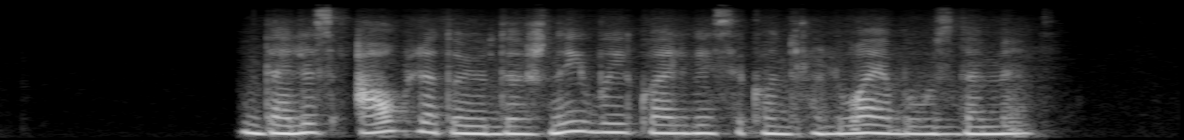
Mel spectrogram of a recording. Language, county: Lithuanian, Kaunas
